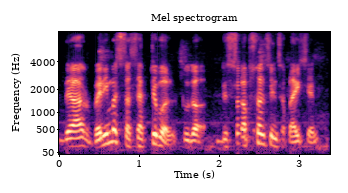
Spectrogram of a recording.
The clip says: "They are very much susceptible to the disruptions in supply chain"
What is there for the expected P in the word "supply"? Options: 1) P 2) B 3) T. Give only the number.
1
